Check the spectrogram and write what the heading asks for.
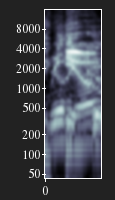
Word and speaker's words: Keough: Really Keough.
